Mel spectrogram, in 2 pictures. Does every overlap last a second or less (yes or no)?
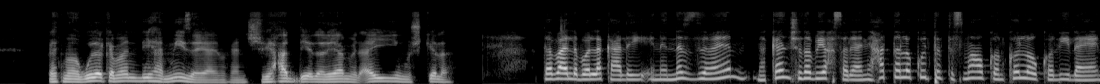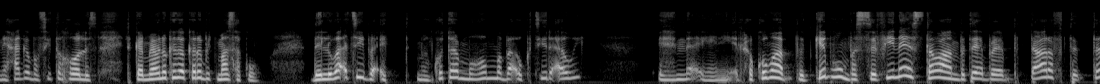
yes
